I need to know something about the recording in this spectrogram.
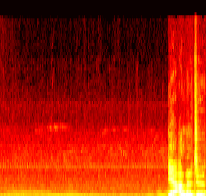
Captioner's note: silence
